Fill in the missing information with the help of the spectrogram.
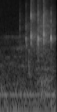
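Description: A new liquid eyeliner pen is shaken, making quick, bright rattling clicks from something loose inside. After a quiet start, a cluster of sharp, high-pitched ticks comes in the second half of the clip.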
